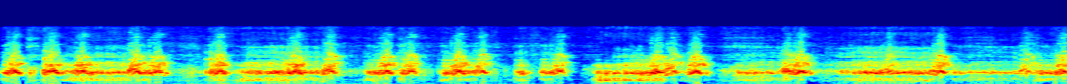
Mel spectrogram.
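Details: Noisy, aggressive canine barking, large dogs producing rapid, overlapping deep barks in a steady stream, with occasional sharper yips among the heavier woofs.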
